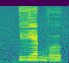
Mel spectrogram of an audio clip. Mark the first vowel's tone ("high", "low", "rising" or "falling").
high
